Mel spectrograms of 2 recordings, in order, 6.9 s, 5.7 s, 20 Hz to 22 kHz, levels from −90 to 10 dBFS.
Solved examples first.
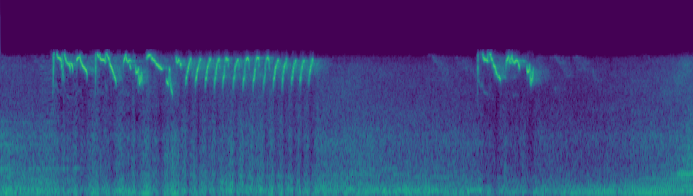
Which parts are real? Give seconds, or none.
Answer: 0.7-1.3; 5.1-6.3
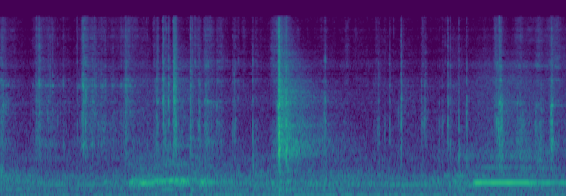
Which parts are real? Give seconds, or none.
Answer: 0.0-0.9; 4.3-5.7

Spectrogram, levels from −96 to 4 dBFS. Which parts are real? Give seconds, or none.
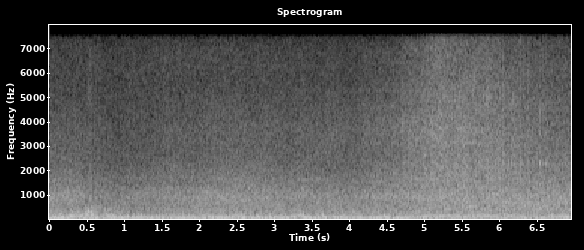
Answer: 0.0-3.2; 4.3-7.0

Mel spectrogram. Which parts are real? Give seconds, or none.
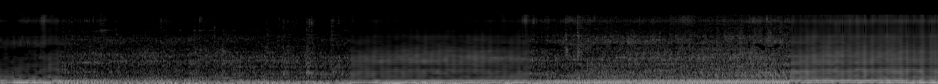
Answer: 0.6-3.5; 5.3-7.9

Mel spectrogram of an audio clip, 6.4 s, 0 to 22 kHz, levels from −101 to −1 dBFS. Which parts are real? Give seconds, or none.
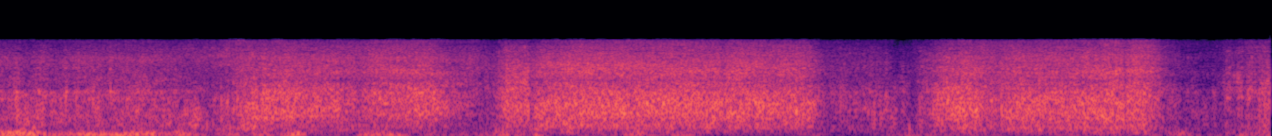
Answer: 0.0-6.4

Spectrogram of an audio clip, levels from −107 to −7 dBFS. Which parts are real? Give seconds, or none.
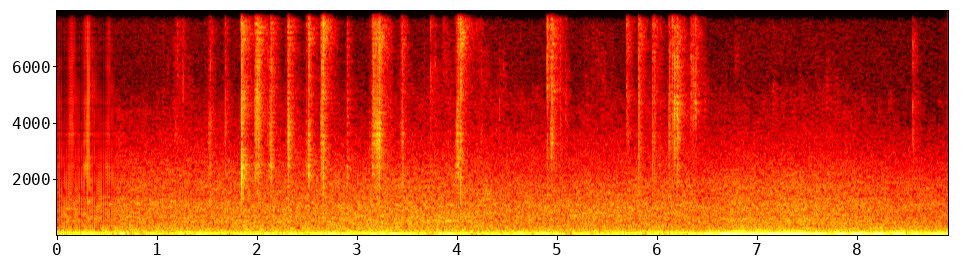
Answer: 0.6-8.9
